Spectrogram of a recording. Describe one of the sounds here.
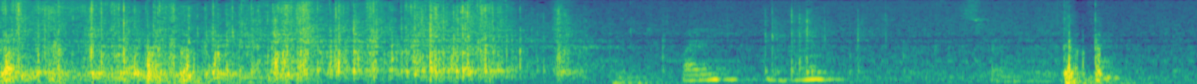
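Pens rattle in a cup.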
